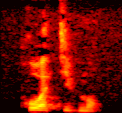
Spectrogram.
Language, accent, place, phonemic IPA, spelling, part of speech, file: French, France, Lyon, /pʁɔ.ak.tiv.mɑ̃/, proactivement, adverb, LL-Q150 (fra)-proactivement.wav
- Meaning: proactively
